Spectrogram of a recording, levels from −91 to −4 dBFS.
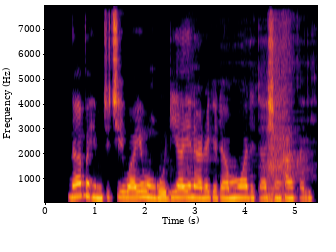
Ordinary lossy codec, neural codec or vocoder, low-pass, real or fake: none; none; none; real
